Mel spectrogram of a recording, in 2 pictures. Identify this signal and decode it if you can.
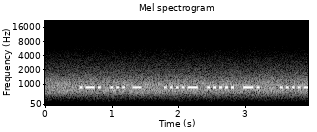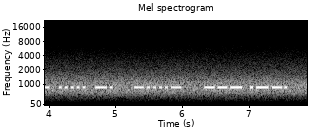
Morse code, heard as a keyed tone, hand-sent with a bug key, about 27 wpm, 850 Hz, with radio static and a narrow filter. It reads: RST 45N 45N - OP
